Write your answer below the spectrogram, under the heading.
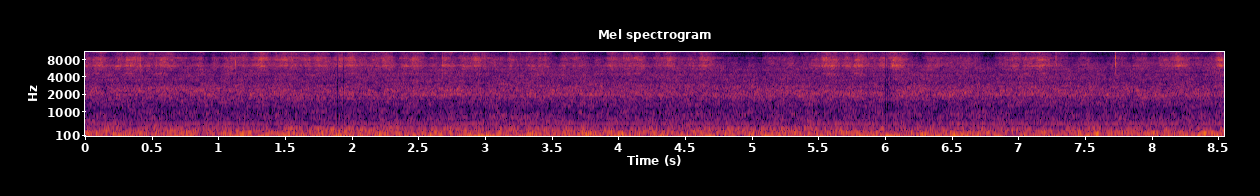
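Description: Steady roar of an airliner's engines and rushing air, heard inside the passenger cabin during the descent to land. A constant mid-pitched hum runs through the roar.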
